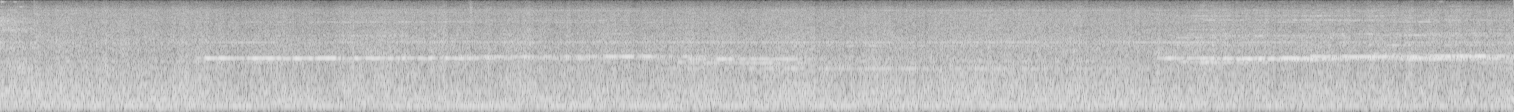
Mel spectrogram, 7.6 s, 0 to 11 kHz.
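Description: E5-series Shinkansen train standing at the platform with its doors open, its onboard equipment giving a loud, steady hum. A faint high whine comes in about a second in, fades, and returns near the end.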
